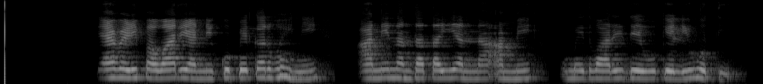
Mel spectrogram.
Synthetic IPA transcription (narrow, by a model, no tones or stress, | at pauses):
t̪jaʋeɭiːpəʋaɾjanːiːkupekəɾʋ̤əɦiniː | aɽ̃inənd̪at̪aijanːaʔam̤iː | umed̪ʋaɾiːd̪eʋũːkeliːɦot̪iː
